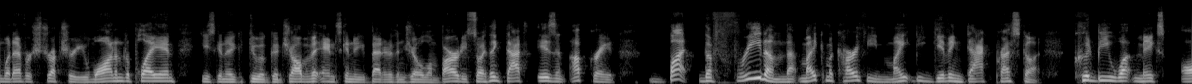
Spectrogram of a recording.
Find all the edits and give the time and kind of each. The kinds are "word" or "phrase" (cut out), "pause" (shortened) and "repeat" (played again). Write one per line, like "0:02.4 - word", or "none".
0:06.9 - pause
